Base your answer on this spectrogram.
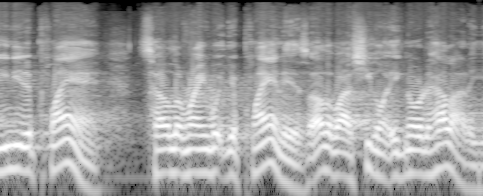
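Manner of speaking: normal talking voice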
